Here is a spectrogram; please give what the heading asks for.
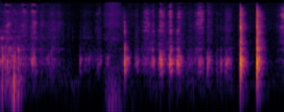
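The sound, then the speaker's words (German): A marker squeaks and rubs across a whiteboard in quiet, scratchy strokes of uneven length, ending with two sharper taps. “Ich muss das aufs Whiteboard schreiben jetzt hier.”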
